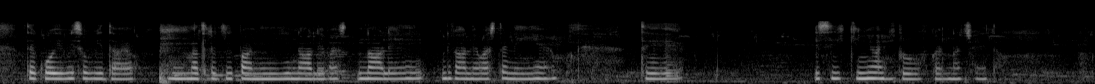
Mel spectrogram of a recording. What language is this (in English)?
Dogri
